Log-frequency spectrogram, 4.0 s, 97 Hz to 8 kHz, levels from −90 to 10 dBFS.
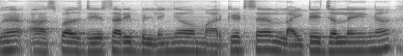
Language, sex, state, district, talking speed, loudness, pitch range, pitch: Hindi, male, Uttar Pradesh, Lucknow, 180 wpm, -15 LUFS, 135-150 Hz, 145 Hz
